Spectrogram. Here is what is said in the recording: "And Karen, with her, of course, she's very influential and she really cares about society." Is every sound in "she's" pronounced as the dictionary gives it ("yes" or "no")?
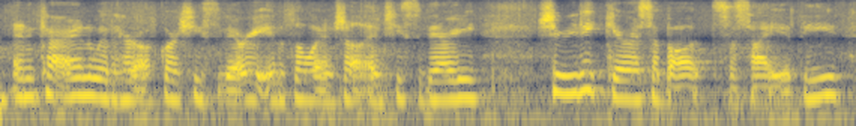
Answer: yes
